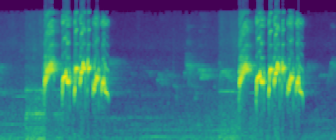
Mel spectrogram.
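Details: Red-whiskered bulbul singing its morning training song, used as a decoy voice for other birds: two quick phrases of clear, fluty, warbling notes, each under a second long and about three seconds apart, with quiet between them.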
